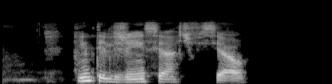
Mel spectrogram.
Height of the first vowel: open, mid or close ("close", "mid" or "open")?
close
